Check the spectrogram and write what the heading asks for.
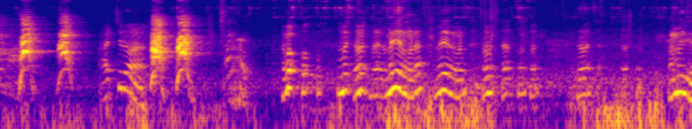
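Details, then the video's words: A Shih Tzu, barking while playing, gives a few sharp, short barks in the first three seconds, then a man's voice talking in Tamil dominates the rest. "Shih Tzu barking sound and playing"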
